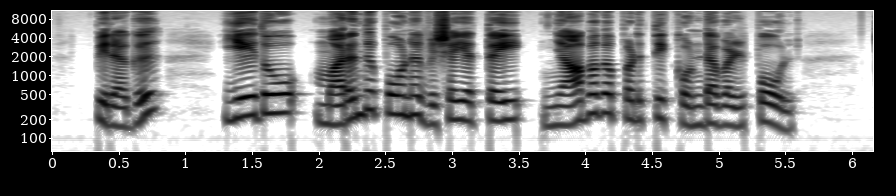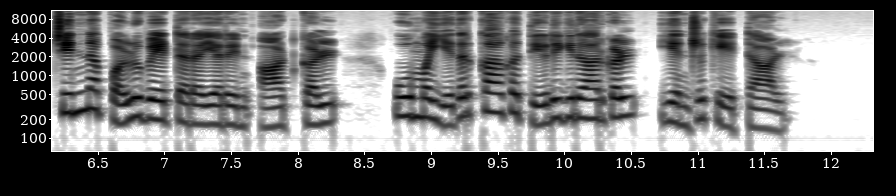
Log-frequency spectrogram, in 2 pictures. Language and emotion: Tamil, neutral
